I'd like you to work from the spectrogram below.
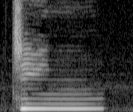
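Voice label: "jing", Mandarin, first tone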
